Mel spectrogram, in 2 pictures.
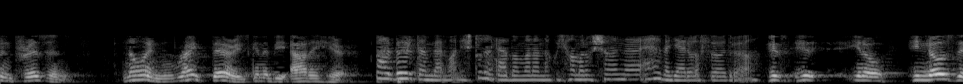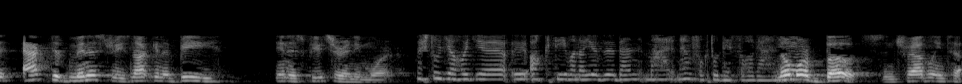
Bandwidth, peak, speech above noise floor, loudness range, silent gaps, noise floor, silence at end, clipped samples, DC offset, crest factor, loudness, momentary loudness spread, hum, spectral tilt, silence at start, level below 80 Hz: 4.3 kHz; -6 dBFS; 36 dB; 10 LU; none; -64 dBFS; 0 s; under 0.1%; under 0.1%; 20 dB; -28 LUFS; 17 LU; none; -9.5 dB/octave; 0 s; -88 dBFS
